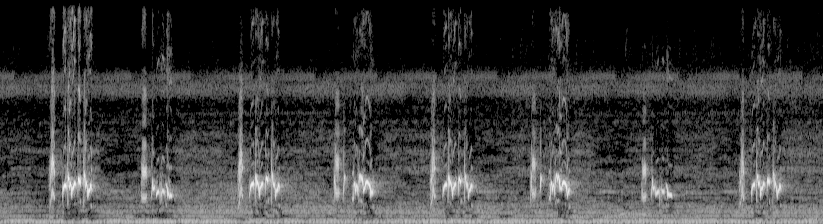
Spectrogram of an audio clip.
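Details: Sooty-headed bulbul in full chattering song, used as lure and tutor sound: eight crisp whistled phrases, each a sharp upstroke and a warbling flourish, spaced about one second apart against a faint hum.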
